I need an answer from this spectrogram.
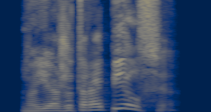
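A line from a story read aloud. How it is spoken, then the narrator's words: Warrior's hurt outcry. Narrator (Russian): вскричал воин обиженно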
